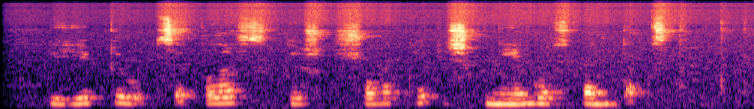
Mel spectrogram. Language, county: Lithuanian, Telšiai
